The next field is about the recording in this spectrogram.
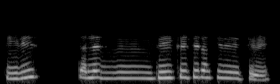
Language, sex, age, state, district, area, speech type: Odia, female, 30-45, Odisha, Bhadrak, rural, conversation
